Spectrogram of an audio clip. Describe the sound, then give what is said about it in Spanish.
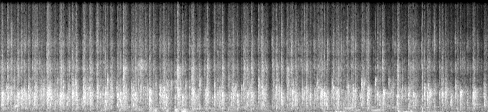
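Sustained standing applause from an audience paying tribute to author Roberto Cazorla at the presentation of his work Que un gallo me cante para morir en colores, a dense, steady patter of many hands clapping at constant loudness throughout, with no voices standing out. “Bueno, vamos a sellar precisamente este aplauso que puestos de pieles estamos tributando hoy a Roberto con esta placa en que le decimos a Roberto Cazorla, al presentar su obra Que un gallo me cante para morir en colores, un tributo nostálgico”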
